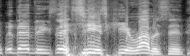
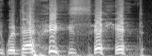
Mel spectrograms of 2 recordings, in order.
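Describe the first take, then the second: First: High, shouted host call; shouted announce. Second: Slow, stretched host wind-up; drawn-out slow announce. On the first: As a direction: belt it out to the audience. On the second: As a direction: drag each word out like a showman. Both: Shown as a demonstration.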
